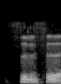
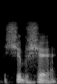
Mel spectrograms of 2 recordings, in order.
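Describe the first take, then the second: First: It starts with a flat s, tongue not curled. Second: It starts with sh, tongue curled back. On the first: This is how a regional accent says it. "doesn't do that H sound. It doesn't curve their tongue" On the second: This is the standard pronunciation. "instead of shi shi"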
